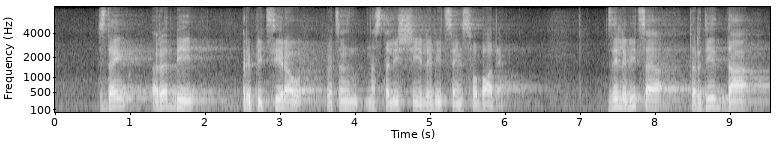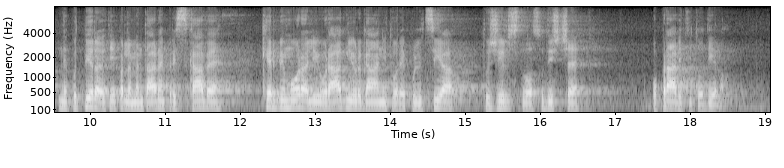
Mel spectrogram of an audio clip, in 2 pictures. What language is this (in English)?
Slovenian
